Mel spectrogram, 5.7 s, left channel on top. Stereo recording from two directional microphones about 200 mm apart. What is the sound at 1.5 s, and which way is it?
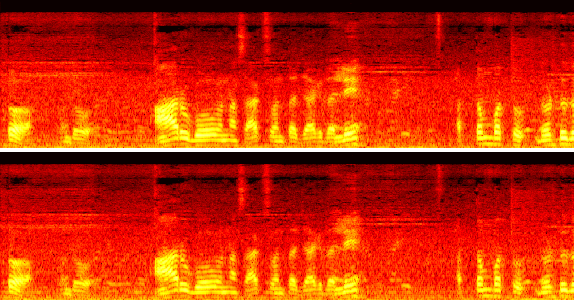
Speech, 10° left (ahead or behind).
